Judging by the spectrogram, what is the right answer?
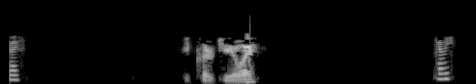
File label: Police Department Dispatch; Grand Junction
